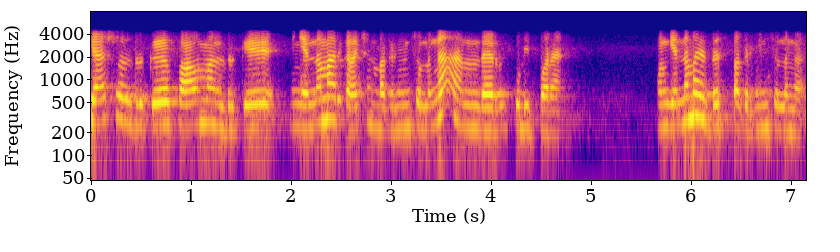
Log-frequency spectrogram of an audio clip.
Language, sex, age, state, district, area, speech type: Tamil, female, 45-60, Tamil Nadu, Ariyalur, rural, conversation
